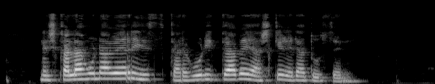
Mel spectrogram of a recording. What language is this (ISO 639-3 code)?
eus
